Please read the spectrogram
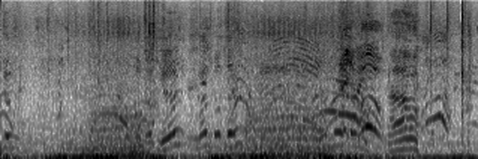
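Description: Vehicle engine labouring under load with a deep rumble that surges twice, as the motorhome stuck in sand is towed free, with people calling out over it.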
